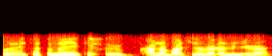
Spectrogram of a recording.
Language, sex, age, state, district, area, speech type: Hindi, male, 30-45, Uttar Pradesh, Mau, urban, conversation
